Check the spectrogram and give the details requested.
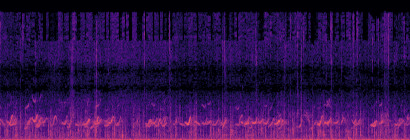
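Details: Several domestic chicks chirp nonstop, their thin high peeps tumbling over one another in quick succession against a constant low background drone.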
